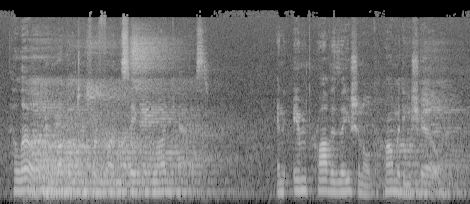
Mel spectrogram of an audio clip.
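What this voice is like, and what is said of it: NPR-style radio announcer voice. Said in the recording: “You should do an NPR voice”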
